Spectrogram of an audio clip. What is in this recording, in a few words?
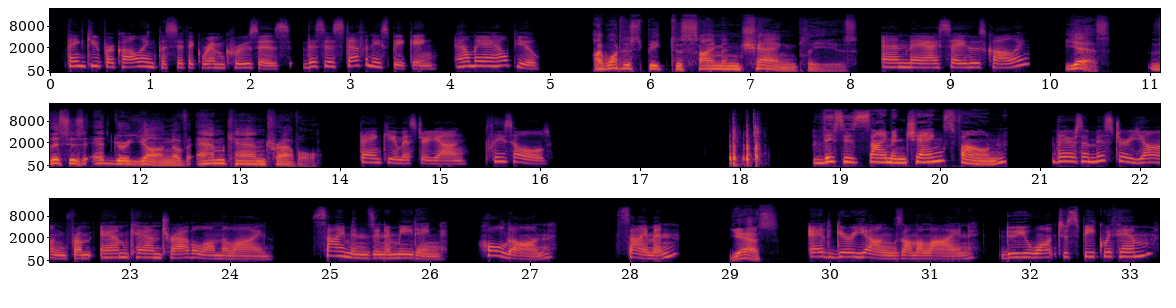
Telephone, english listening survival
